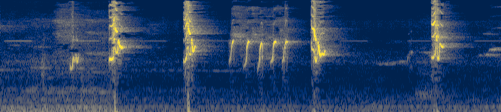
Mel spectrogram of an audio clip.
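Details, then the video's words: White-eye lure song used to draw answers from other birds: scattered sharp high chirps with a short run of four quick descending notes in the middle, light background hum. "KECIAL KOMBO BAHAN LANGSUNG NYAUT || PANCINGAN CUCAK KOMBO"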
